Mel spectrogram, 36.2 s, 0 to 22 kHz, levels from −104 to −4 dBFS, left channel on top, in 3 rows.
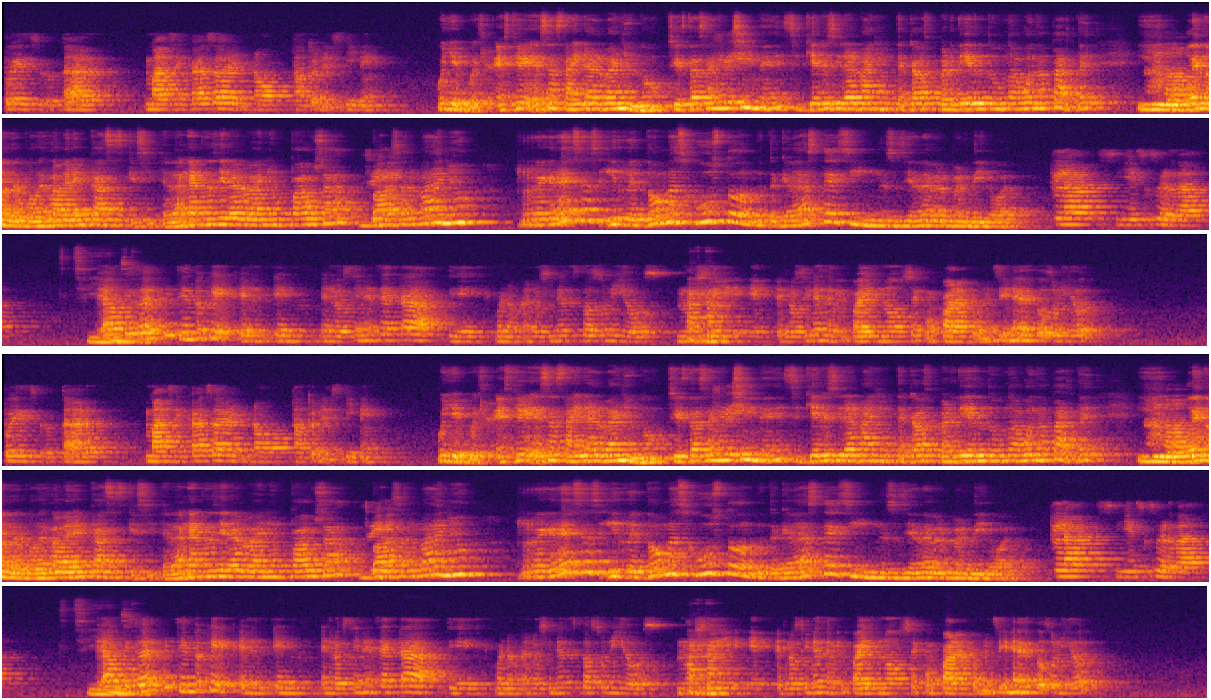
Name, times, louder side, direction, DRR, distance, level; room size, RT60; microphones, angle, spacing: voice 1, 0.0-0.9 1.4-3.7 7.2-7.4 11.4-11.8 15.7-16.0 22.5-24.0 25.0-35.0, equal, 35° right, -1 dB, 2.9 m, -26 dB
voice 2, 4.3-11.0 11.3-16.9 17.2-22.2 25.0-25.3 30.9-31.4, equal, 10° left, -3 dB, 2.6 m, -20 dB
11.0 x 9.7 x 4.1 m, 0.96 s
head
